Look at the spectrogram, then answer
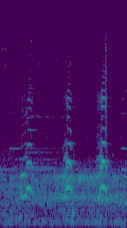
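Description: A goose honks three times at an even pace in a quiet outdoor farmyard, each call short and nasal, moderately close and alone with no voices.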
